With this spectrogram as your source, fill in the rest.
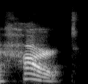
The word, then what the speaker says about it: heart: Por exemplo, a palavra heart, para eu não confundir com hurt, eu posso escrever ela dessa forma. Heart, coloco um acento, eu sei que a tonicidade dessa palavra está aqui na frente. Heart, para nunca sair hurt.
